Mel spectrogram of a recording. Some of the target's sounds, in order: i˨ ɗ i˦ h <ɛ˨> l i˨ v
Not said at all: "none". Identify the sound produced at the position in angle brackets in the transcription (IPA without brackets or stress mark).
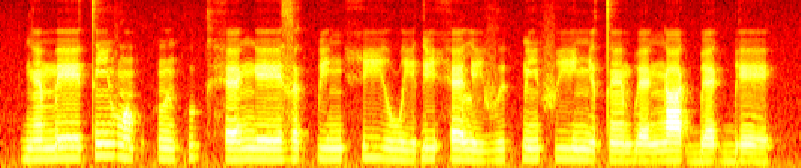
ɛ˧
